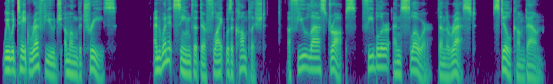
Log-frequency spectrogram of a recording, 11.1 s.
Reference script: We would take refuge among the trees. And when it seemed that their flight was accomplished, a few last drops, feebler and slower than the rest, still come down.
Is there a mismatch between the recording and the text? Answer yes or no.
no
